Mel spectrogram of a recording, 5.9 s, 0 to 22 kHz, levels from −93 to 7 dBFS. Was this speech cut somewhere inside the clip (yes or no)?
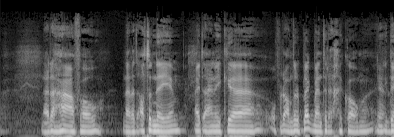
yes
